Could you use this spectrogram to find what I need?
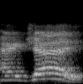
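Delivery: loud, high hillbilly holler. Retelling someone shouting your name while you stood in left field, big redneck voice. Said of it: "in like this big redneck voice".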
